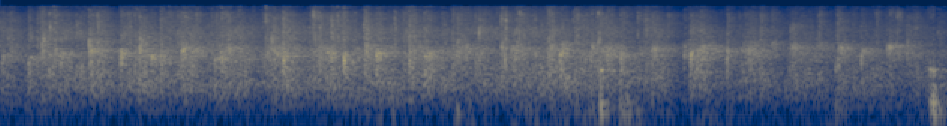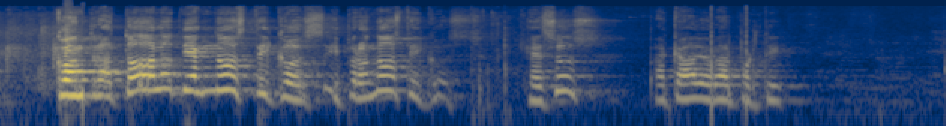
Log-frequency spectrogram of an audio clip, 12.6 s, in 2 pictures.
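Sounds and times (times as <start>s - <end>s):
audience clapping: 0.0s - 7.3s
speech: 6.7s - 11.7s.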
